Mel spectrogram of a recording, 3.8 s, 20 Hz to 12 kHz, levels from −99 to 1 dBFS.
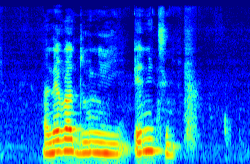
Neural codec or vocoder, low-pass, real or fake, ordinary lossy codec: codec, 44.1 kHz, 7.8 kbps, Pupu-Codec; 10.8 kHz; fake; Opus, 64 kbps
